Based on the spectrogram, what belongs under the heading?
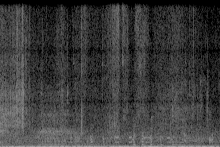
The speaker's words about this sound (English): Um, the uh, the chickens. Let me just see. They've just gone back on inside. They're probably running away from me. Here, chicky, chicky, chickies! Have some more corn. God's sake. cheeky, cheeky, chickies!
